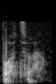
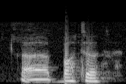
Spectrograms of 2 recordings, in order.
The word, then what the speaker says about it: butter: bottom or bottle and butter. Butter not pronounced in the way I just did, the British English way, but in the American way, where you have this sound at the end, as in butter.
